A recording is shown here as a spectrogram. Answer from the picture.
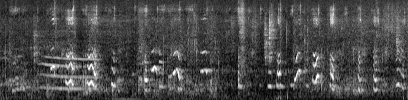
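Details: Litter of eleven-day-old Golden Retriever puppies making thin, high, wavering whimpers and squeals, several overlapping in quick bursts throughout, with soft rustling and clicking between cries.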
